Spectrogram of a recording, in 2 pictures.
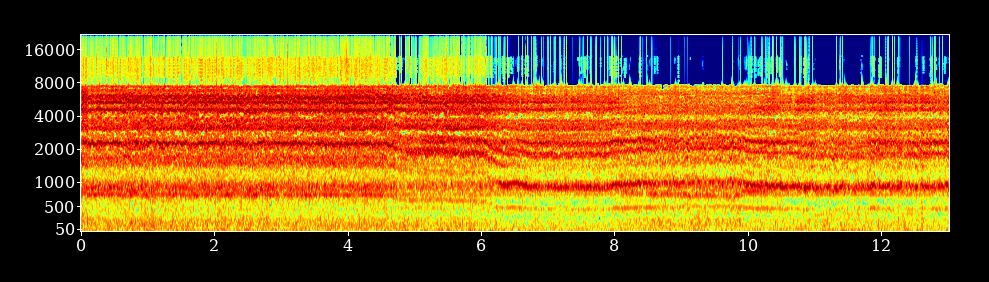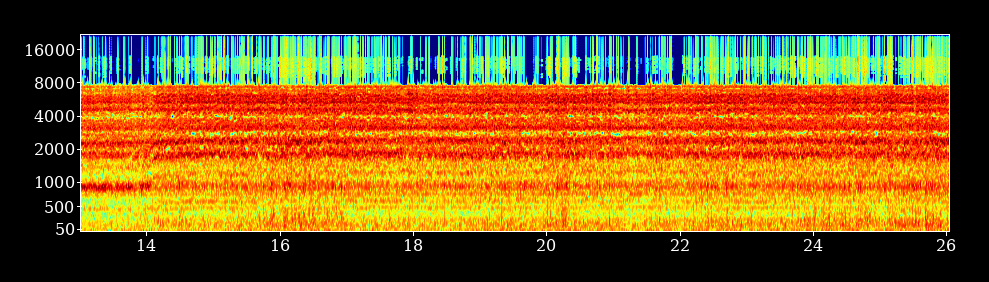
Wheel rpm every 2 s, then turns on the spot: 200, 200, 180, 120, 110, 120, 120, 150, 160, 160, 160, 160, 160.
none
